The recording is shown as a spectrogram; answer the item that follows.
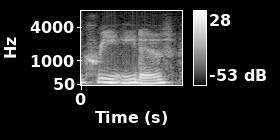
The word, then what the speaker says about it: Cre8tive: One is to Kingdom Creative, which is spelled CRE8TIVE.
